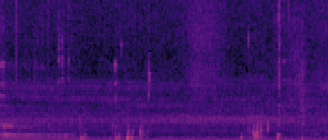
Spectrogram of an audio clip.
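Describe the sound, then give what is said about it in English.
Someone takes the last few quiet sips of water, with soft wet slurps and swallow clicks spaced over a few seconds against a low, steady background hum. “And that's the last bit of water from me right there.”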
